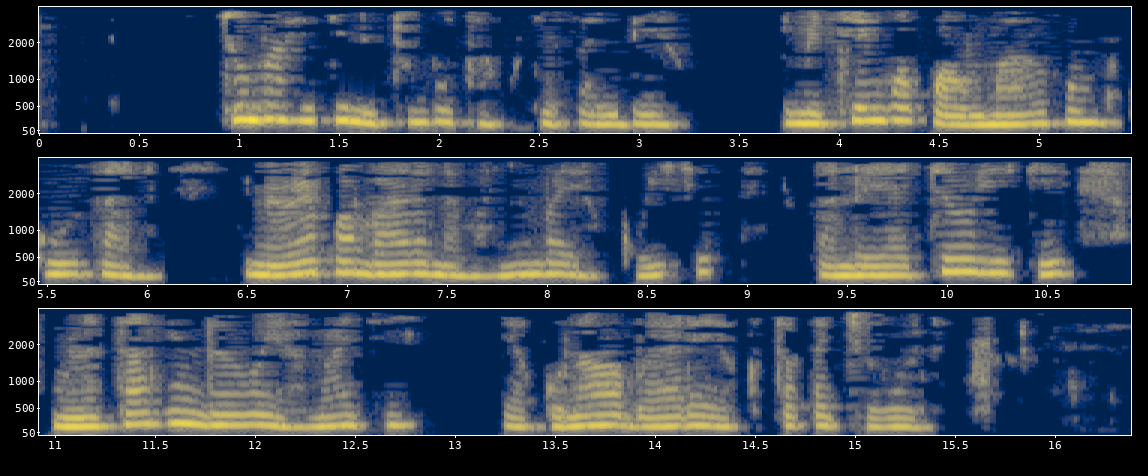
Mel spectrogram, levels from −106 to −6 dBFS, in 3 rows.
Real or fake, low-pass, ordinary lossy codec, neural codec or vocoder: real; 3.6 kHz; MP3, 16 kbps; none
